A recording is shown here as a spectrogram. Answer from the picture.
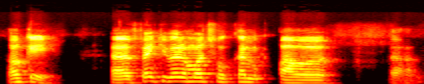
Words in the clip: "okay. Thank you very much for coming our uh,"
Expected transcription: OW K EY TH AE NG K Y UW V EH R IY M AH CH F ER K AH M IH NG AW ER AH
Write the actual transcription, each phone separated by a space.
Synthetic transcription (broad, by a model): OW K EY TH AE NG K Y UW V EH R IY M AH CH F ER K AH M IH NG AW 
